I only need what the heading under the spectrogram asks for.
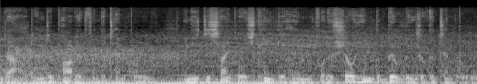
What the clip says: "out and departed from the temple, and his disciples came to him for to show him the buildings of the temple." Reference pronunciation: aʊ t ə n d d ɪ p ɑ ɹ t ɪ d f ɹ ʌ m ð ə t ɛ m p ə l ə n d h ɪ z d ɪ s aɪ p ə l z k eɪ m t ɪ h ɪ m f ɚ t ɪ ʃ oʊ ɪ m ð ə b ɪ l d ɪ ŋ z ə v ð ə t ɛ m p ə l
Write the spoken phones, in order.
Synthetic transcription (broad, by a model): aʊ t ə n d d ɪ p ɑ ɹ t ɪ d f ɹ ʌ m ð ə t ɛ m p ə l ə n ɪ z d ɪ s aɪ p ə l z k eɪ m t ɪ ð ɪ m f ɚ t ɪ ʃ oʊ ɪ m ð ə b ɪ l d ɪ ŋ z ə v ð ə t ɛ m p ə l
